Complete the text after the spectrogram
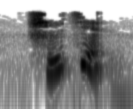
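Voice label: "实践", Mandarin Chinese; chinese-flashcards; hsk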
